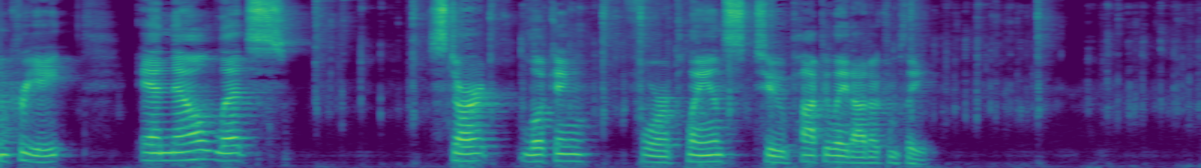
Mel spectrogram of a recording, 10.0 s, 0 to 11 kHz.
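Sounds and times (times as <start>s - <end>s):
typing on computer keyboard: 2.6s - 10.0s.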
